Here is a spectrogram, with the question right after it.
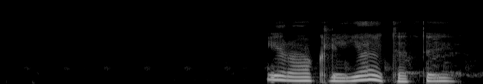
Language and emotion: Russian, sad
